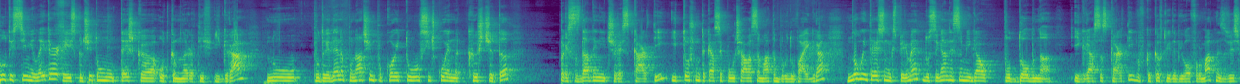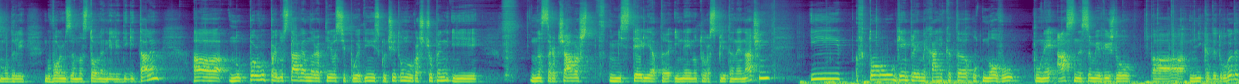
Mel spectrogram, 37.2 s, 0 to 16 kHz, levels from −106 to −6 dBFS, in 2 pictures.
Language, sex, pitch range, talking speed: Bulgarian, male, 125-160 Hz, 135 wpm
